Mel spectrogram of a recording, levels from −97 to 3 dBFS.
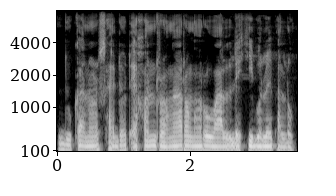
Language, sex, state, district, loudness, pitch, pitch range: Assamese, male, Assam, Kamrup Metropolitan, -16 LUFS, 95 Hz, 95-100 Hz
